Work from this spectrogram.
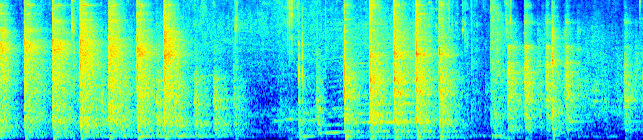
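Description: Steady, repeated mallet blows striking a carving chisel into wood, close and loud, with a brief pause midway before the knocking resumes.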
